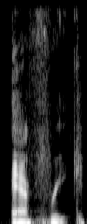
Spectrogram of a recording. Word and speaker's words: Afrique: I heard you say in that whole word, freak. Afrique, not freak. I heard freak. Afrique. And the reason I said it that way freak is out. it's spelled AFRIQUE.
